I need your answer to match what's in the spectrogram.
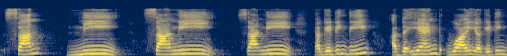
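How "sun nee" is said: "Sun, knee" broken into two separate beats; split into syllables. Shown as a demonstration. Teacher breaking the word for children, syllable by syllable. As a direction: chop "sunny" into "Sun" and "knee". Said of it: "divide it like this".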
